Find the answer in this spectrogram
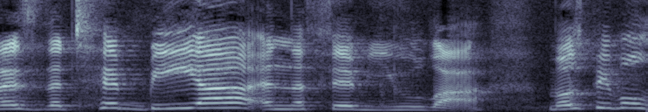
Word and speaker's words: fibula: and like kind of combine the words of saying tibia and fibia but it's actually fib eula so if you put fibia it will be wrong it is fibula so looking back to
